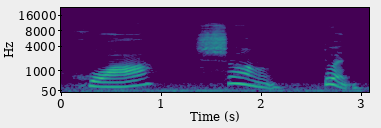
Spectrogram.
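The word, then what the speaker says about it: 华盛顿: 华 has a 2nd tone. It has a compound final. 哇. 盛 has a 4th tone.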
